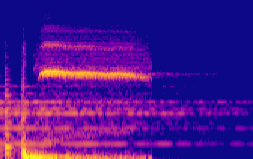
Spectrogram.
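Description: A referee's whistle blown once: one shrill, steady blast about a second long, just after a short thump. A held music chord fades away under it.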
